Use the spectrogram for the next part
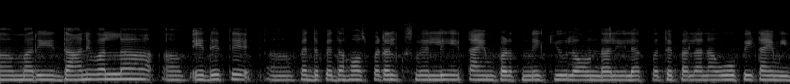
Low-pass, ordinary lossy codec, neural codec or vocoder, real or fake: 7.2 kHz; none; none; real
